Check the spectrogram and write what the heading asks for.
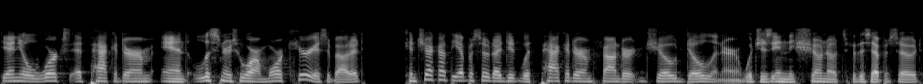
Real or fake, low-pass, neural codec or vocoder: real; 5.4 kHz; none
